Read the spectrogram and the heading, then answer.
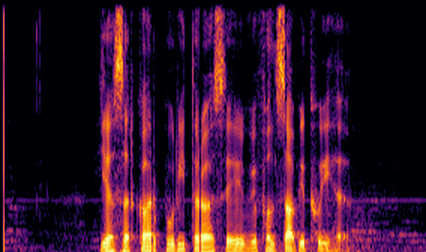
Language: Hindi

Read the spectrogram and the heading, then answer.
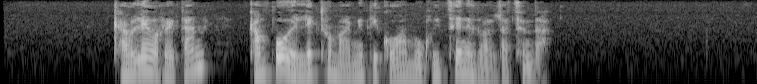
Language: Basque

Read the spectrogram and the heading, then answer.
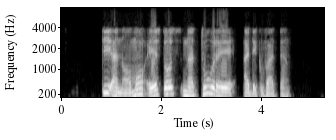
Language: Esperanto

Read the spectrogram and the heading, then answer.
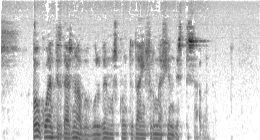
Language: Galician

